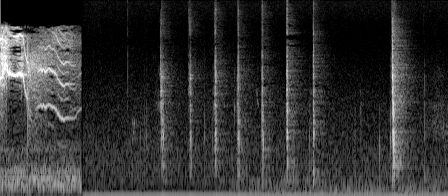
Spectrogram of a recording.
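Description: Galah cockatoo giving a short whistled call that glides down in pitch, in the first second. It is followed by a run of faint clicks, about four a second, with a sharper click near the end.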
